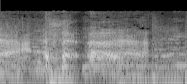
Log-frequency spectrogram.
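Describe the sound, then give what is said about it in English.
A man coughs several times in harsh bursts, rough and throaty, with brief pauses between them and no talking. “Can a guy get a little cough here without”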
